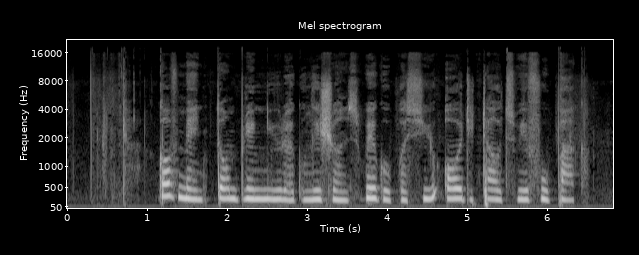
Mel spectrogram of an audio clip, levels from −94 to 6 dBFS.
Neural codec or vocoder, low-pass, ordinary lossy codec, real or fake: none; 19.8 kHz; AAC, 48 kbps; real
